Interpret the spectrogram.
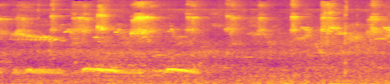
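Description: Faint bird calls: three short, even notes in the first two and a half seconds, over light, high chirps.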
